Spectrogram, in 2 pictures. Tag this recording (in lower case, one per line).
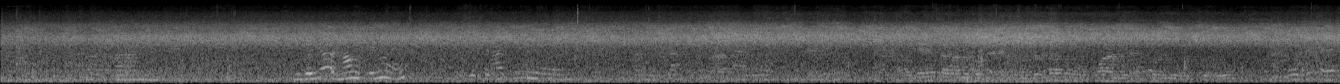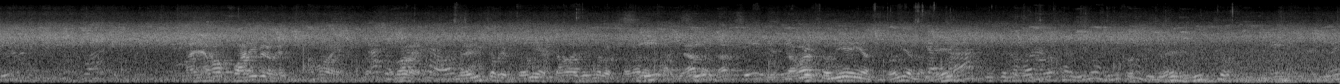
bird
animal
wild animals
